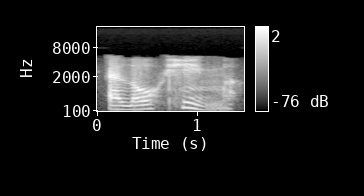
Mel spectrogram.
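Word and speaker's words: אלהים: First, there is a stress on the last syllable of Elohim as it says on the board. Hence, when we pronounce this, we would say Elohim.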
